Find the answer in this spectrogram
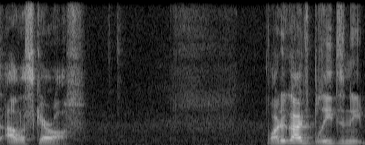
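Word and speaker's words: Aliskerov: and that's correct and alisker off it's alasker off he said alisker off but it's alasker off that's how John annik pronounces him so I'm assuming that's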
